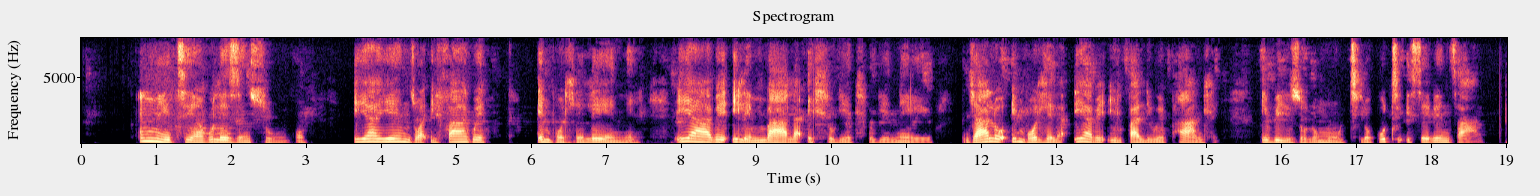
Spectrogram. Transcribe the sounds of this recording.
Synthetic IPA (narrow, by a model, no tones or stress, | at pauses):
imitʰijaɣulɛzint͡sʼuɣu | ijajɛnd͡zʱwa̰ʔifaɣwɛː | mbʱɔɮɛleni | ijaβɛʔilembʱala̰ʔeɬuɣeɬuɣɛnɛjɔ | nd͡ʒʱalɔʔimbʱɔɮɛla̰ijaβɛʔib̥ʱaliwɛpʰand͡ɮʱɛ | iβizɔlomutʰiloɣutʰiʔisɛβɛnd͡zʱa̰ːnɛ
